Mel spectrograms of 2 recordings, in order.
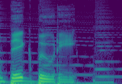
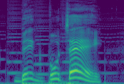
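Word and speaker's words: Bigboote: of them is called John big booty only he keeps insisting it's pronounced bout big bout until uh one character gets so fed up with him saying that that he just kills him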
